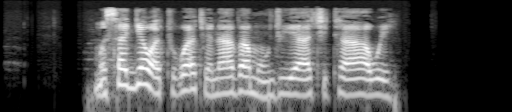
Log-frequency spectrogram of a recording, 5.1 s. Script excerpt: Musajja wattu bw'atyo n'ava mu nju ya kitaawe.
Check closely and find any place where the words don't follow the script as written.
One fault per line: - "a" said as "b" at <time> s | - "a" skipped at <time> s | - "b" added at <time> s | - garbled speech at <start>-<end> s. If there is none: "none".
none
